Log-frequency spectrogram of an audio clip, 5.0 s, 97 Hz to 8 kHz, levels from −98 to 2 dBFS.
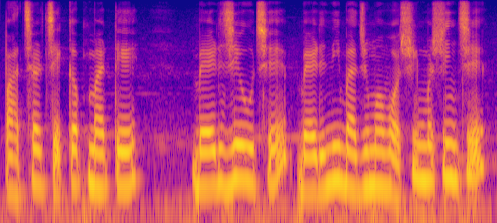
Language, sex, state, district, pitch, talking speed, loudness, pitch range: Gujarati, female, Gujarat, Valsad, 200 Hz, 145 wpm, -12 LUFS, 190-220 Hz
